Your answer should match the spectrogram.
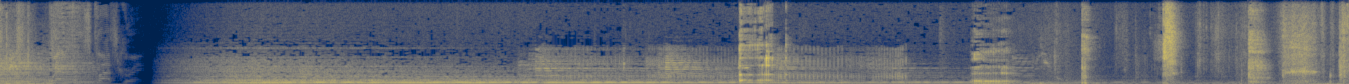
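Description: A prolonged, loud, low rumbling belch drags on for several seconds, followed by a few shorter gassy bursts.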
